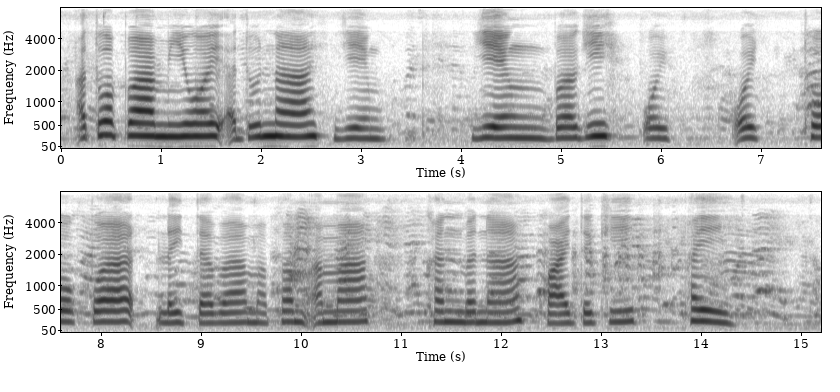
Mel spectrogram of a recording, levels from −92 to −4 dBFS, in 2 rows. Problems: constant background noise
